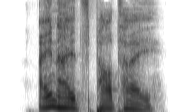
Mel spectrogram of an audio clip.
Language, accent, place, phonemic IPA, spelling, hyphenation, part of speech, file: German, Germany, Berlin, /ˈaɪ̯nhaɪ̯tspaʁˌtaɪ̯/, Einheitspartei, Ein‧heits‧par‧tei, proper noun, De-Einheitspartei.ogg
- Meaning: Unity Party (the main party of a state)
